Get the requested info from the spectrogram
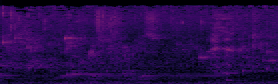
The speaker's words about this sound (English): As the last pieces of heavy plastic were lifted out from the bed of the river, the water began to flow again.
